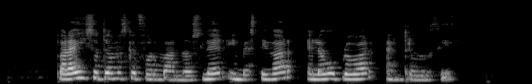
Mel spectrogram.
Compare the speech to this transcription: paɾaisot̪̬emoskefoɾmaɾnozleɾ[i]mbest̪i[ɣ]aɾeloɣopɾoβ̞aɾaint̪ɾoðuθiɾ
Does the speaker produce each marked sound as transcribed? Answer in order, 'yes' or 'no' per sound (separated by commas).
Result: yes, yes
